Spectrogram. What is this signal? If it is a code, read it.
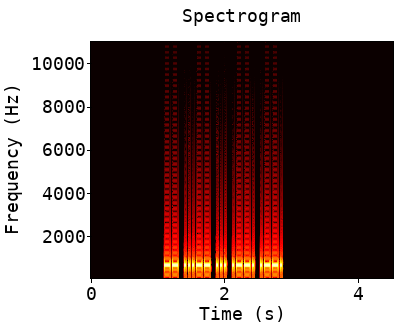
Morse code, heard as a keyed tone, about 40 wpm, 700 Hz. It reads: M3SPP
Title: DXCC-100 Call Signs - 5 Characters - 40wpm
